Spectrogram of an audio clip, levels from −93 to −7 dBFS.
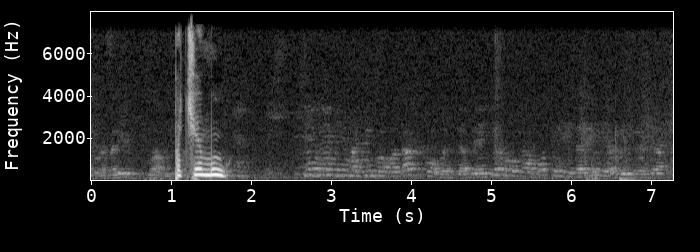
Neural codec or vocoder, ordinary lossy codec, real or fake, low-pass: none; AAC, 48 kbps; real; 7.2 kHz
